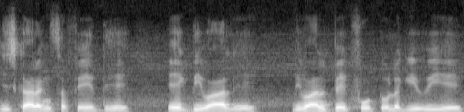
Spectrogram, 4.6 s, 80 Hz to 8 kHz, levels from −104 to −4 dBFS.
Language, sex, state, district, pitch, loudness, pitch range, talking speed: Hindi, male, Uttar Pradesh, Lalitpur, 105 Hz, -15 LUFS, 100-110 Hz, 165 wpm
